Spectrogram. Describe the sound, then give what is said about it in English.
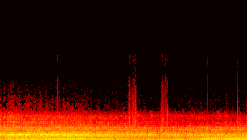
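A passenger bus engine rumbles and drones as the bus pulls out after its first stop, a steady low motor hum with a slight rise in pitch toward the end, no voices. “Waited until the bus pulled out.”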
